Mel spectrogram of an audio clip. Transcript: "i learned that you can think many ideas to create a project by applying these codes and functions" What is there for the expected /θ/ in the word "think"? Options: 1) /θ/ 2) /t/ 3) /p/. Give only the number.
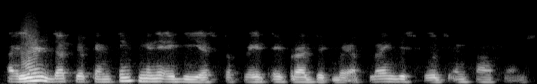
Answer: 2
